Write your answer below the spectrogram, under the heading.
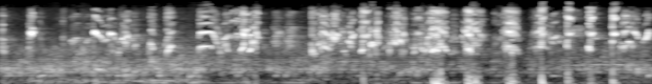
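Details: Morning chirping from a young green-and-yellow peach-faced lovebird: sharp squeaky notes and quick twittering runs, plus several soft low taps or knocks in the second half.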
